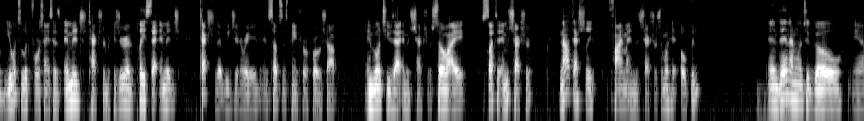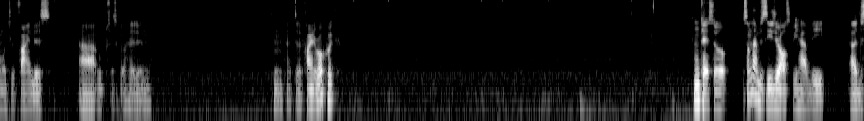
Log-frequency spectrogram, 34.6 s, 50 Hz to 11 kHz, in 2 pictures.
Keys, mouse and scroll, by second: 13.8 click.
